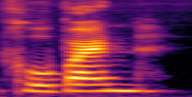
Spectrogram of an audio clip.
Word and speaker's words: Cockburn: And her name was Mrs. Coburn, but I don't know if you guys know this, but Coburn is spelled Cockburn. – Mm-hmm. Cockburn, like a... – No, surely there's people called Cockburn as well. – No, it's always pronounced Coburn, right?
